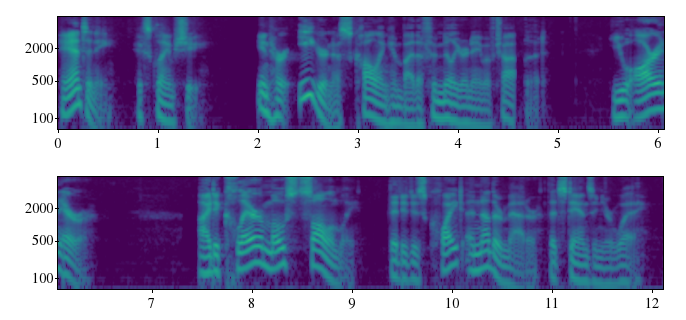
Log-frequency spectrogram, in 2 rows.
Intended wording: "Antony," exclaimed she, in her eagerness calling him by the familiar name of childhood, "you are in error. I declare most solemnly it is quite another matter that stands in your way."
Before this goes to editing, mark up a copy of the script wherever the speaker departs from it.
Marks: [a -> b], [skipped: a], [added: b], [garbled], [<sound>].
"Antony," exclaimed she, in her eagerness calling him by the familiar name of childhood, [dropout] "you are in error. I declare most solemnly [added: that] it is quite another matter that stands in your way."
